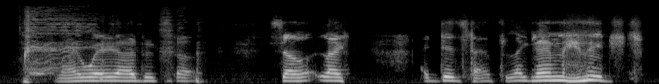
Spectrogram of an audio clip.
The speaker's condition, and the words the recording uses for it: Cerebral palsy. I think I'm kind of picking up your stammer.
